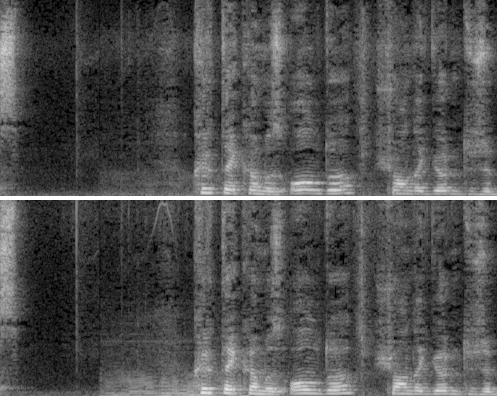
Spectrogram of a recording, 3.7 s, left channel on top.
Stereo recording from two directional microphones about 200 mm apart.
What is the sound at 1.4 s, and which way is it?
Speech, 40° right (ahead or behind).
